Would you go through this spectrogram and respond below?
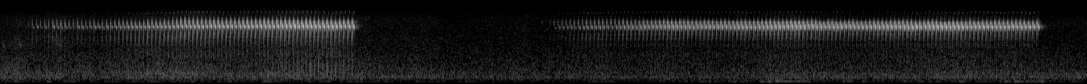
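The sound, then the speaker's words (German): A common grasshopper warbler reels in two long, high, insect-like trills, each building and holding steady for several seconds before stopping abruptly, with a pause between them; clear, no talking. “Eine Heuschrecke? Leider nicht, das war ein Vogel, der Feldschwirr.”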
